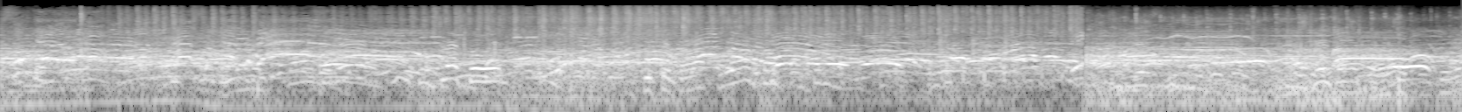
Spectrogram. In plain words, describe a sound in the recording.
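A crowd of spectators chatters and shouts nearby outdoors.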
